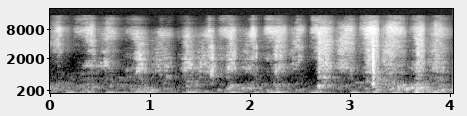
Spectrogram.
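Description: Fingertips and nails scratch the raised sleeve of a navy soft plush fleece bathrobe that is being worn, making quiet, steady rubbing strokes that repeat at a regular pace. Each stroke is a soft, bright brushing hiss with a faint low thump underneath, and it stops quickly with no ring.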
